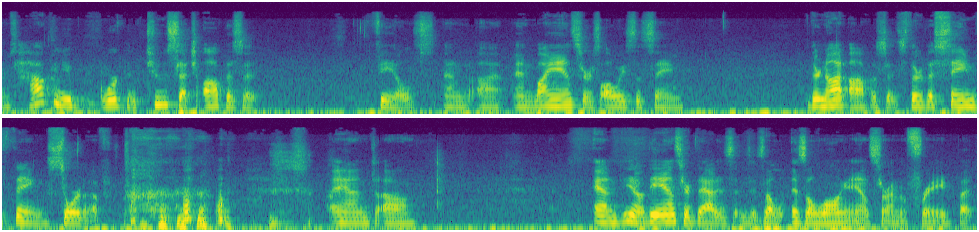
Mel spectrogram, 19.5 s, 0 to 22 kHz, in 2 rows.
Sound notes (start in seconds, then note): 11.0 laughter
